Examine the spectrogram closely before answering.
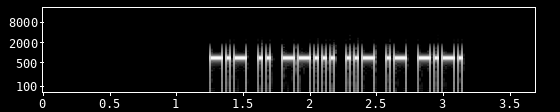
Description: Morse code, heard as a keyed tone, about 40 wpm, 700 Hz. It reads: KI7UAC
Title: USA Call Signs Repeated 3x 40wpm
